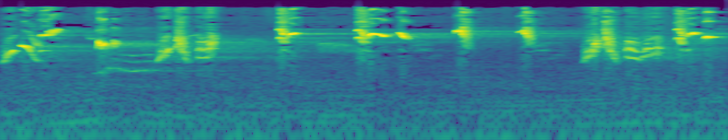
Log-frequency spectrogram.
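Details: Lure song of an Oriental magpie-robin for provoking another bird: loud varied phrases mixing clear sustained whistles with rough chattering notes, delivered in short bursts with brief pauses, clean background.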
